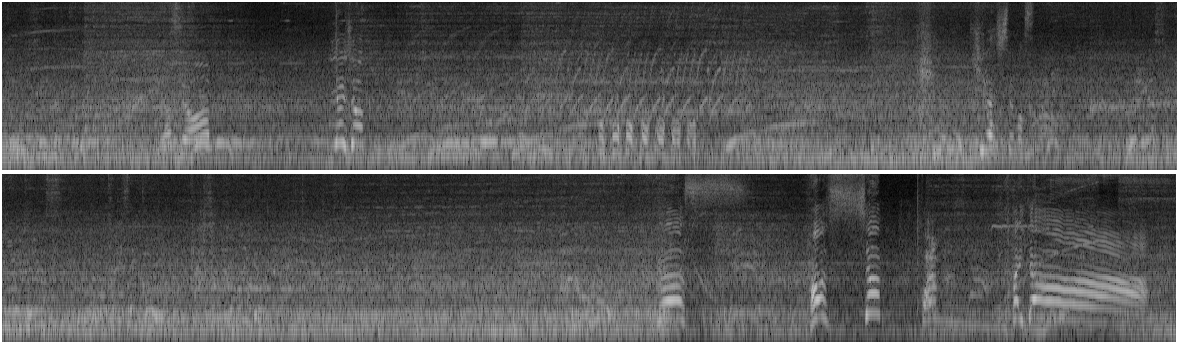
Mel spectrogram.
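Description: A young man with a headset microphone speaks nearby.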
